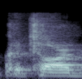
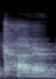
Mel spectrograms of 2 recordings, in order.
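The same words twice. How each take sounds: First: It is said with the common American pronunciation. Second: It is said closer to the original Arabic pronunciation. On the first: "Qatar being American" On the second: "Qatar being another pronunciation"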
